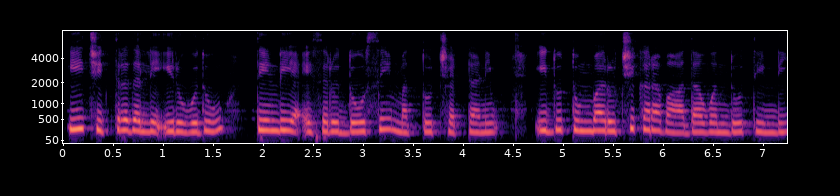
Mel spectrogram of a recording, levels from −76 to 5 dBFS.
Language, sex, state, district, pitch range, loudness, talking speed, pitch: Kannada, female, Karnataka, Mysore, 205-240 Hz, -26 LUFS, 115 wpm, 215 Hz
